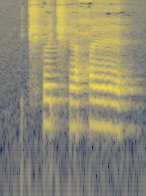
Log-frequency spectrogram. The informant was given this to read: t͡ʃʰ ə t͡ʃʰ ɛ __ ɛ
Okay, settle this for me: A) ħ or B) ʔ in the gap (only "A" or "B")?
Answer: A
